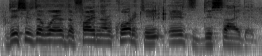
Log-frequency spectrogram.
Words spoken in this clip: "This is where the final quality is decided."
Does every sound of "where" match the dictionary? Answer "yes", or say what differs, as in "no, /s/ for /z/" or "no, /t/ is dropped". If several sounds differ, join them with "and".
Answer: no, /w/ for /ɹ/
